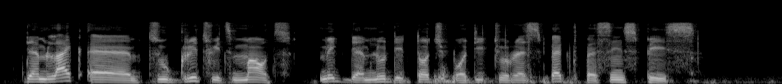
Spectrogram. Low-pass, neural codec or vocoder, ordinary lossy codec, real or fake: 7.2 kHz; vocoder, 44.1 kHz, 128 mel bands, Pupu-Vocoder; AAC, 48 kbps; fake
